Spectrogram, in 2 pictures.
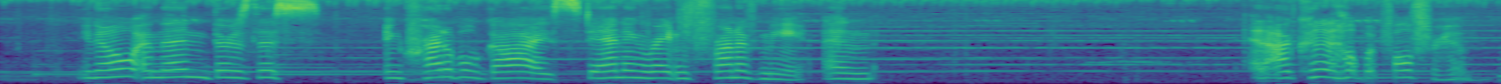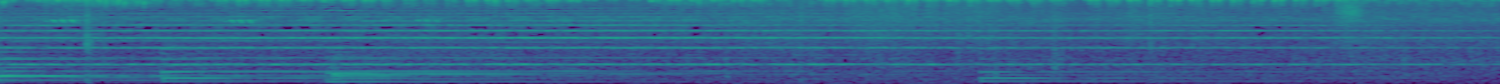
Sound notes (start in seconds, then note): none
